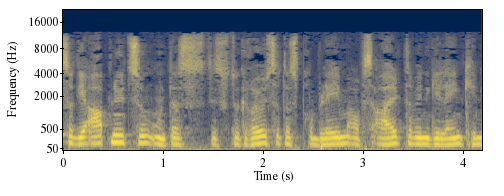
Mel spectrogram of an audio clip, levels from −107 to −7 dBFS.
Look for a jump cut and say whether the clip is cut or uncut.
uncut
